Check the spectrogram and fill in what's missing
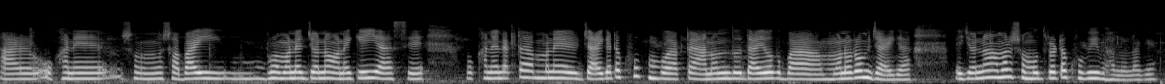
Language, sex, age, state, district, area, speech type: Bengali, female, 30-45, West Bengal, Jhargram, rural, spontaneous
